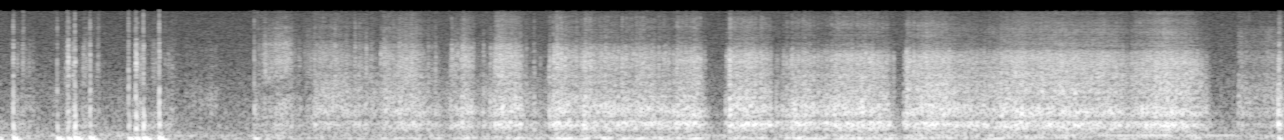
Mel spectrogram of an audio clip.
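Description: Fingertips scratch and rub the printed paper pages of an open paperback book. A few soft thumps at the start give way to a continuous dry, papery scratching with a broad hiss reaching into the bright range, dipping briefly between strokes.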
